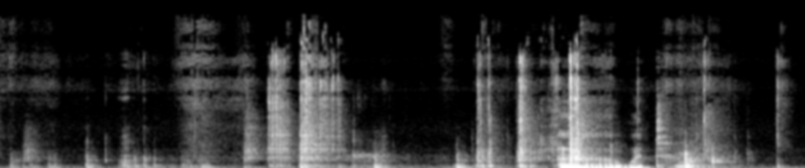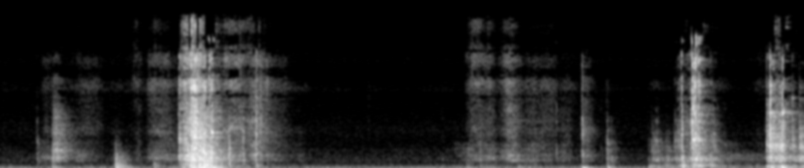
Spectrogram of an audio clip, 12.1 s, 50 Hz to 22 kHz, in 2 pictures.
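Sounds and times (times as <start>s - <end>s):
plastic pieces rustling and clattering: 10.9s - 12.0s.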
